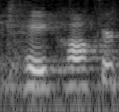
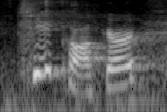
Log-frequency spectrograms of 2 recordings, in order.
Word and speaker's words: Caye Caulker: do in cheek Hawker I keep saying caye caulker because the way that it's spelled but I'm gonna come right cheek Hawker and we're gonna I'd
